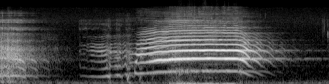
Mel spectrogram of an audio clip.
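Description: A performer at a school arts festival mimicry act voices a goat's bleat: a single wavering, nasal cry that rises and trembles, loud and close, with no other sounds around it.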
